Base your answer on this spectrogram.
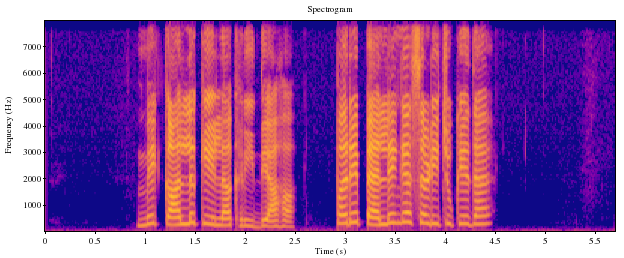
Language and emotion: Dogri, sad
